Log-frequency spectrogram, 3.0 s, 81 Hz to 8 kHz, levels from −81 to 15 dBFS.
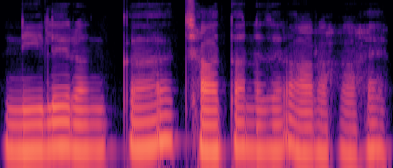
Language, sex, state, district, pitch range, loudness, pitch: Hindi, male, Assam, Kamrup Metropolitan, 130-140 Hz, -20 LUFS, 135 Hz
